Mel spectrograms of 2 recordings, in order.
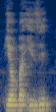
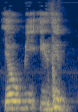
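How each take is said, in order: First: The first word ends in an a vowel. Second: The first word ends in an i vowel. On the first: The speaker calls it wrong. "Salah tuh" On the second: The speaker calls it right. "oh iya yaumi idzin"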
